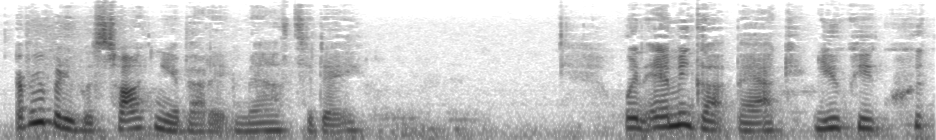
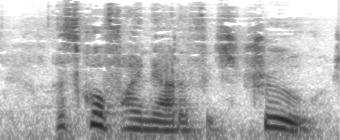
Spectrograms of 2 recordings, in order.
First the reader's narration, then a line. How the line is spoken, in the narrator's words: said eagerly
